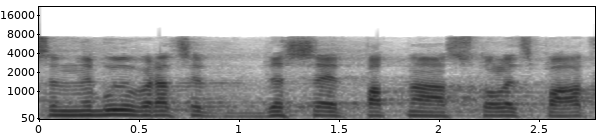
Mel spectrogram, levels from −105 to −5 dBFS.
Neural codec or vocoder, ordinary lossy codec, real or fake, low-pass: none; AAC, 32 kbps; real; 7.2 kHz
